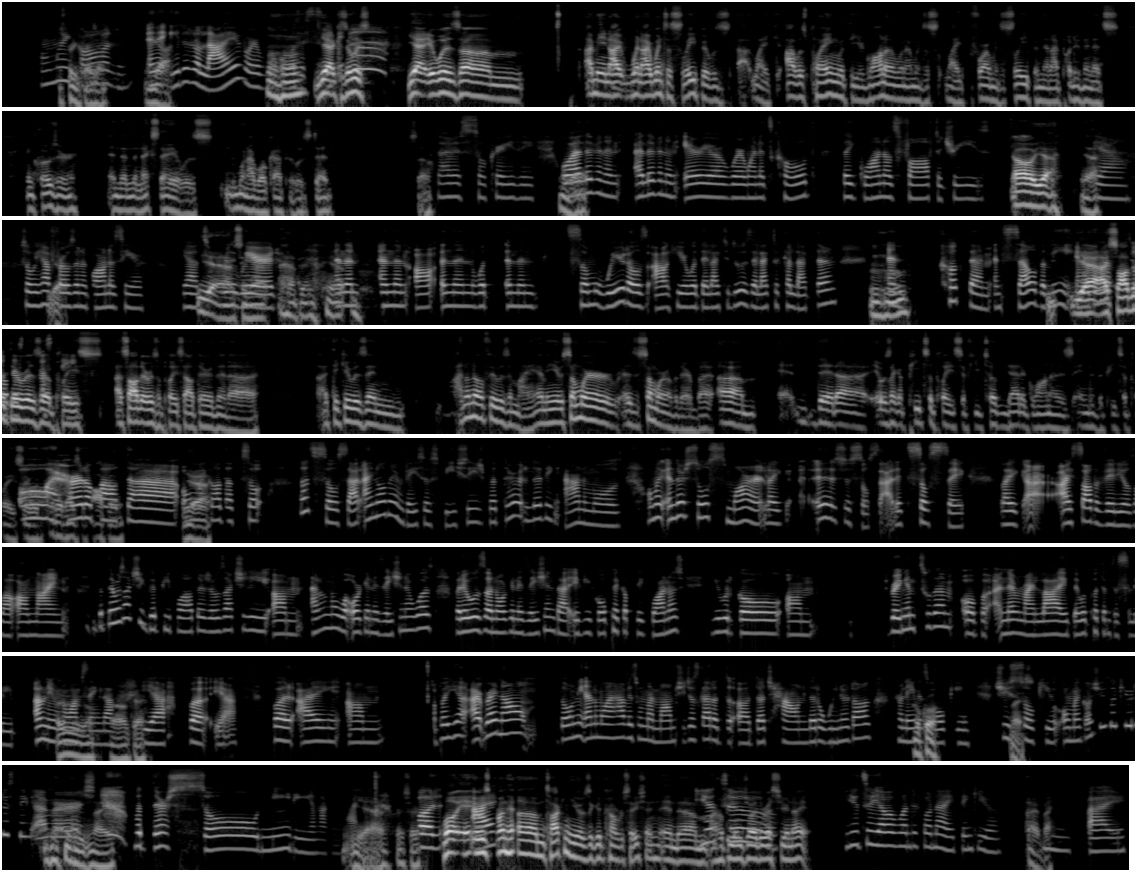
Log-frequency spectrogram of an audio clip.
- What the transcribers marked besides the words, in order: gasp; other noise; other background noise; tapping; chuckle; put-on voice: "she's the cutest thing ever"; gasp; drawn out: "so"
- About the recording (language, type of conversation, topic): English, unstructured, Which celebrity or creator would you genuinely want to hang out with, and what would you do together?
